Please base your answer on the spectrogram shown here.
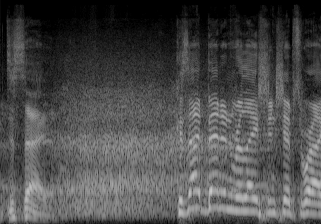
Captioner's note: audience laughing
